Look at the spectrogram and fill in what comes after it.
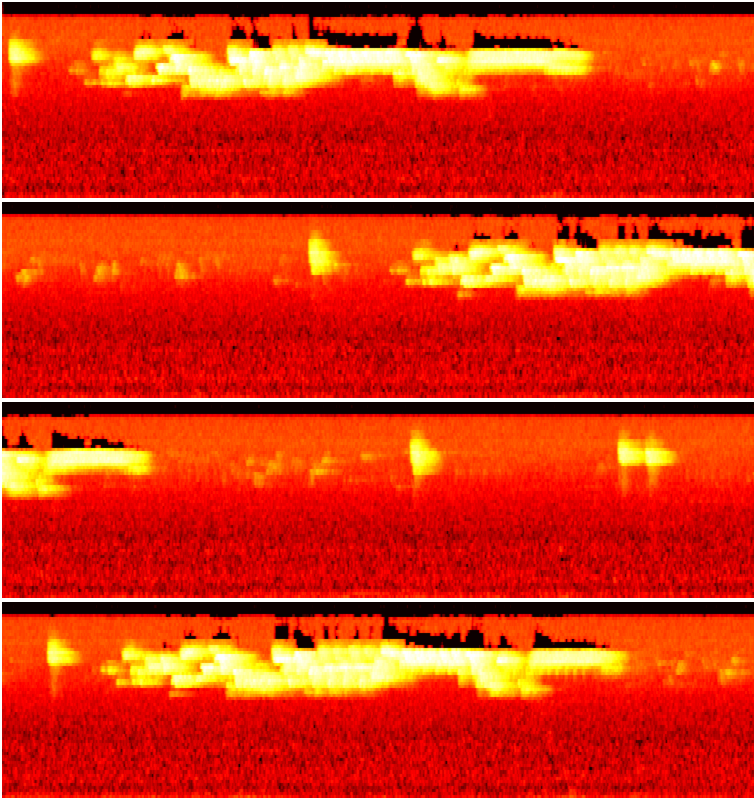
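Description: A songbird singing three long, jumbled, high-pitched songs about eleven seconds apart, each lasting four to five seconds, with a few short single chirps between them over a faint background hiss.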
